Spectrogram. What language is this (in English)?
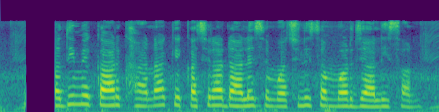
Bhojpuri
